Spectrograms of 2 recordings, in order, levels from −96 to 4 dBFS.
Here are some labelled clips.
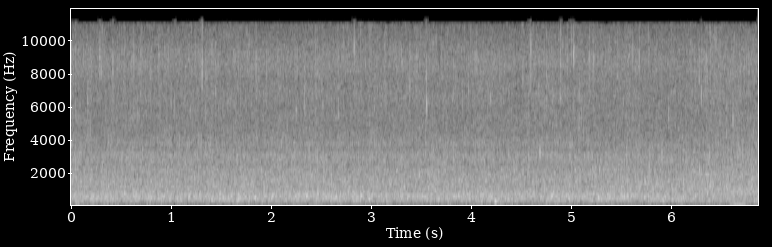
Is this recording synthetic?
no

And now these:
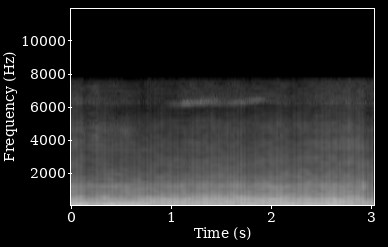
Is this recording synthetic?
yes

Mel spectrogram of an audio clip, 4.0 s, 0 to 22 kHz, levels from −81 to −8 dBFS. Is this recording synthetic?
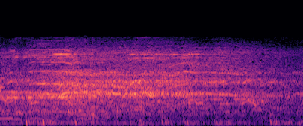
no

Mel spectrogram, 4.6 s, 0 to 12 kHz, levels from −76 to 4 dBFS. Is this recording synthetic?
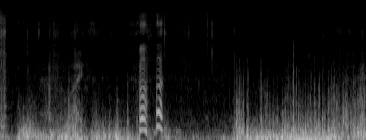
yes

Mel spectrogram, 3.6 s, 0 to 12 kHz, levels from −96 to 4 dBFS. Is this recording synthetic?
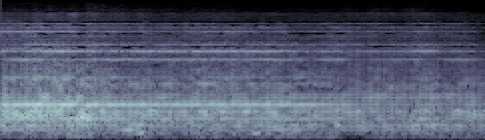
yes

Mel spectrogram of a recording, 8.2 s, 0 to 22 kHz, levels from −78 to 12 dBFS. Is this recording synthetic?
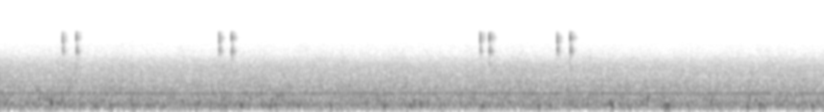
no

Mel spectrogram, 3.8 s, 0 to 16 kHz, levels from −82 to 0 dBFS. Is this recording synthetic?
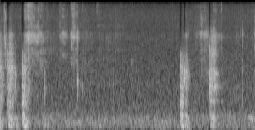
no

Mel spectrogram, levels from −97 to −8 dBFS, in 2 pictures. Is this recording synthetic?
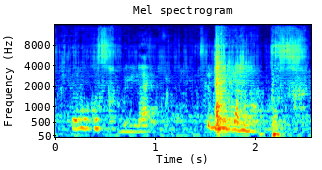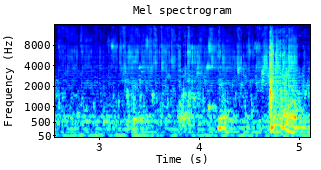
yes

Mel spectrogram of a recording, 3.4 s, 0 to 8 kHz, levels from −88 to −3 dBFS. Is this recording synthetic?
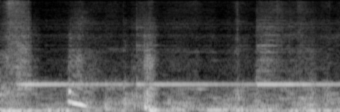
yes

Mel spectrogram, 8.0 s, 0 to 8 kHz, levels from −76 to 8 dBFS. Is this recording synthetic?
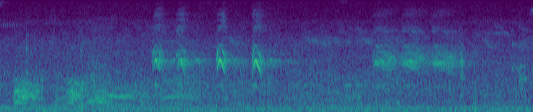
no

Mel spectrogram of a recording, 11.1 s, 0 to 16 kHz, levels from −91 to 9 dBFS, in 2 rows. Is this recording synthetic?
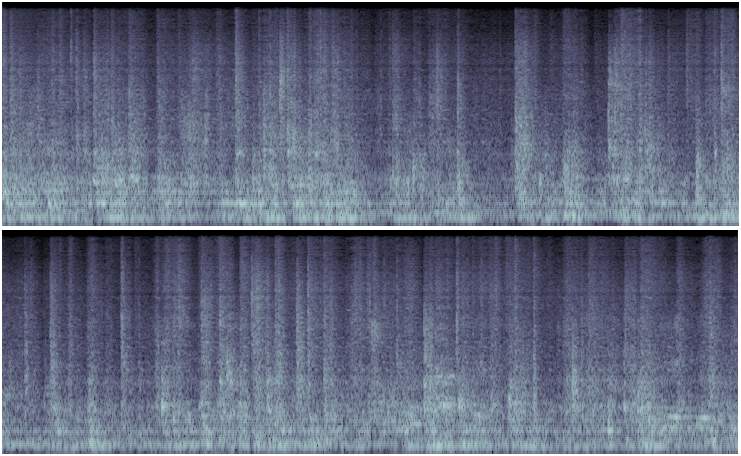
yes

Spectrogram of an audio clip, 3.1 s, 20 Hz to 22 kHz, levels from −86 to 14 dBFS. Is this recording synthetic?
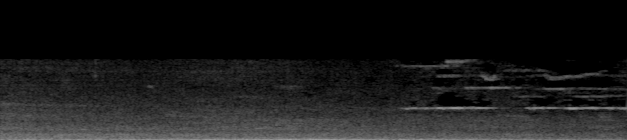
yes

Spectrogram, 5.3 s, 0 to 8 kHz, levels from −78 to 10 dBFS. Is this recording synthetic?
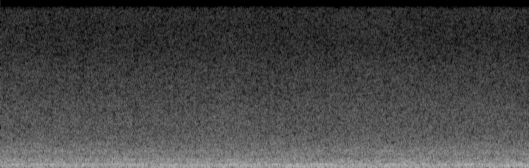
no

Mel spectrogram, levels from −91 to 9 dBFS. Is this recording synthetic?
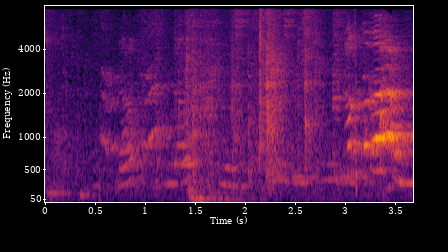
no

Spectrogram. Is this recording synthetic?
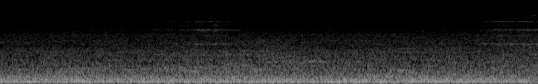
no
